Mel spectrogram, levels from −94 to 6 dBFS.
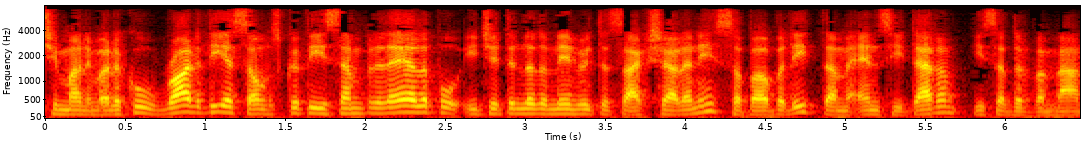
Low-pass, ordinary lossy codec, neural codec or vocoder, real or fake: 7.2 kHz; MP3, 32 kbps; codec, 16 kHz, 0.2 kbps, FocalCodec; fake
